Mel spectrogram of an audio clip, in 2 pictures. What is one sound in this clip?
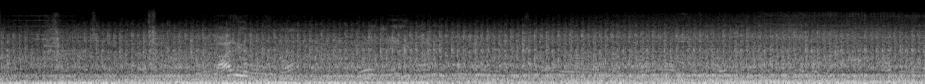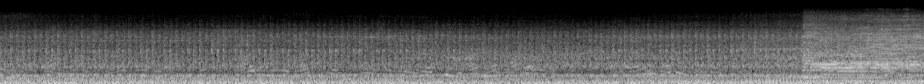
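A truck engine idles close by with a low rumble.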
